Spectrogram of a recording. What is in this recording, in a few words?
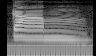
"hold", thai; กำ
